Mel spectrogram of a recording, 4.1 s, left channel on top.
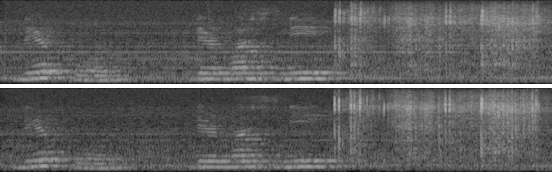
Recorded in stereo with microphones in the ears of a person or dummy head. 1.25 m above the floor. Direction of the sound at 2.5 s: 40° right (ahead or behind).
